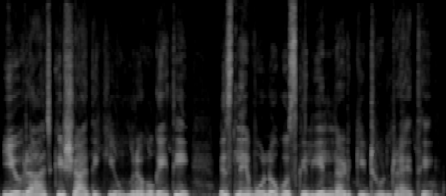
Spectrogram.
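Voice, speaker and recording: A woman's voice: on the high side, sing-song, normal speed, warm tone. A woman narrating a scripted children's moral story.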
